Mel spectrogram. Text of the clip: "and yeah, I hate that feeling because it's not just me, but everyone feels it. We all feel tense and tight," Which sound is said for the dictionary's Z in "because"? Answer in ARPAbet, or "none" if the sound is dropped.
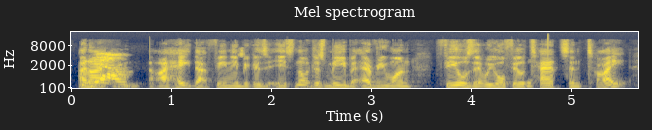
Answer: Z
